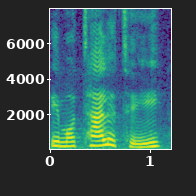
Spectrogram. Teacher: it's a noun that is stressed on the third syllable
